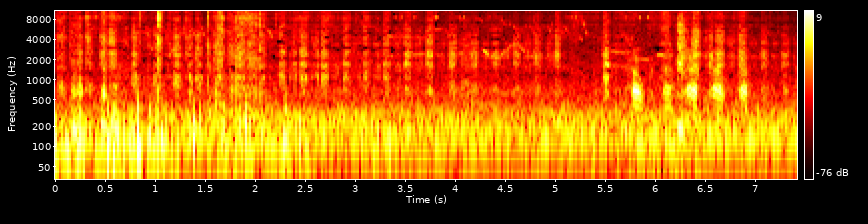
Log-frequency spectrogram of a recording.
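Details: Yorkshire Terrier Lucy, tired after fetching a ball, pants in quick, breathy bursts, loud at first with a person's voice mixed in, then an even rhythm of puffs; soft chirps behind.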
